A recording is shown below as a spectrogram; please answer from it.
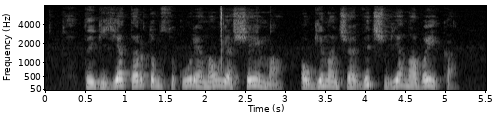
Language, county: Lithuanian, Vilnius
